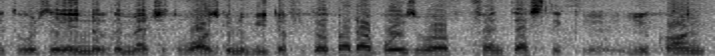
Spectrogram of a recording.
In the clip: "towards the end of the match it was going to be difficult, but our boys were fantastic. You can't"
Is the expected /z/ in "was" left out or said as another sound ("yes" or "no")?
no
